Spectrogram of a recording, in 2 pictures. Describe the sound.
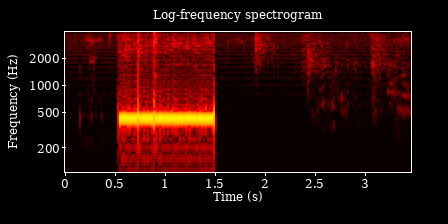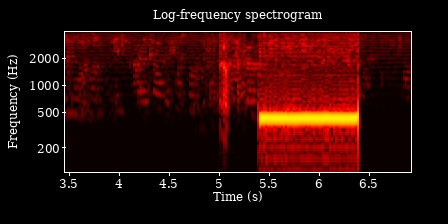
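Phone ringback tone from an outgoing call: two long, steady mid-pitched beeps, each about a second, separated by a pause of roughly four seconds, with a brief faint voice just before the second tone.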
